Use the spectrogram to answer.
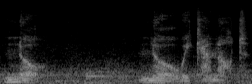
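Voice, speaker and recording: Deep, gravelly old mutant sensei. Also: male voice, lively intonation, exaggerated voice. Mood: grave worried. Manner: solemn, measured. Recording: loud music behind.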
